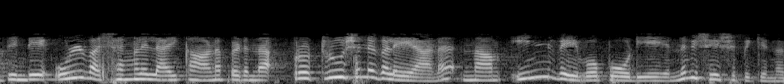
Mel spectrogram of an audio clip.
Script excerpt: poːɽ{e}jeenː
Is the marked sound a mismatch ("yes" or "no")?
yes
